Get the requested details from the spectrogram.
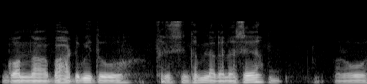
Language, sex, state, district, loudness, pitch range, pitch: Nagamese, male, Nagaland, Kohima, -18 LUFS, 85-90 Hz, 85 Hz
